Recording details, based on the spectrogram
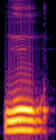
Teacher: जैसे ही आप ऊ बोलेंगे आपके होंठ कैसे हो जाएंगे? गोल। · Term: वृत्ताकार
